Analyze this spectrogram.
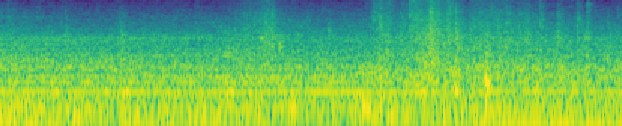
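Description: Steady low machine hum holding a constant pitch, with faint rustling and a light knock of items being handled in the second half.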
